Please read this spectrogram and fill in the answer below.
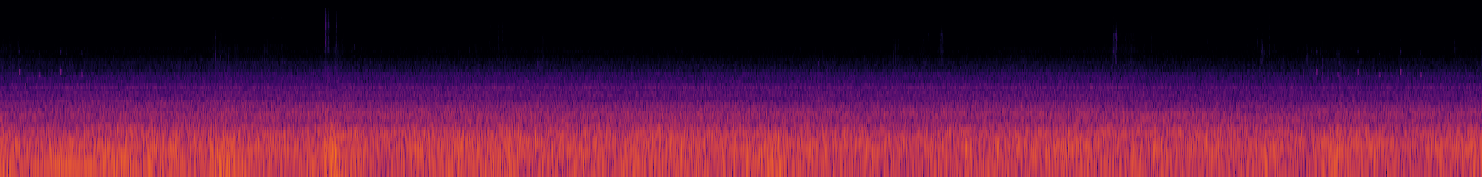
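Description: Steady low rumble of road and engine noise inside a moving car's cabin, with a few faint clicks along the way.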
